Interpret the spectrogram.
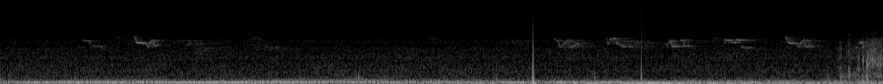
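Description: Backyard ambience: a steady low rumble with a small bird chirping short notes, a couple about a second in and then a quick series from about five and a half to eight seconds in.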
